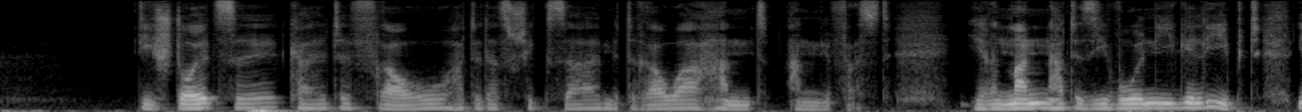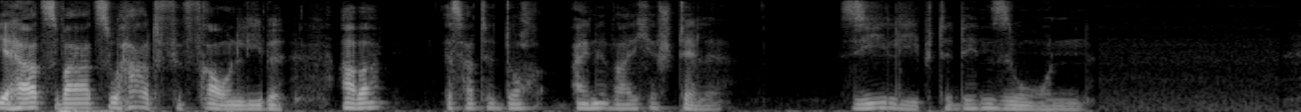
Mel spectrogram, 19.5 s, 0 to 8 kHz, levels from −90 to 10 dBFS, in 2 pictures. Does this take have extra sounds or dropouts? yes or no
no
